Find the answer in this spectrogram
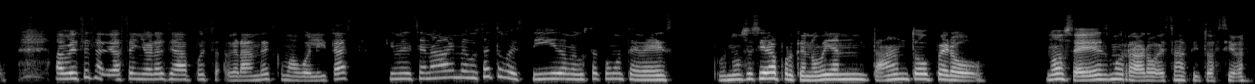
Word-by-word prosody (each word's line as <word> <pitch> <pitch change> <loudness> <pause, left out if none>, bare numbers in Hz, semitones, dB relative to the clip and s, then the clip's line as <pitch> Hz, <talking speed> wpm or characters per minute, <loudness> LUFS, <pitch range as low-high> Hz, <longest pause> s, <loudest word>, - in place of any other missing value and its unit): e - - -23 0.5
A 255 -1 +1
veces 275 +5 0
había 225 -4 -3
señoras 245 0 -3
ya, 225 -2 0
pues, 225 +2 -10
grandes, 190 +5 -4
como 210 -3 -8
abuelitas, 190 +9 -3 0.3
que 255 - -8
me 260 - -4
decían: 270 +2 -5
"Ay, 305 +3 -3
me 320 -1 -5
gusta 305 +5 -3
tu 345 0 -7
vestido, 255 0 -1
me 240 - -2
gusta 235 +2 -4
cómo 255 +1 -5
te 230 -3 -3
ves". 210 0 +1 0.4
Pues, 200 0 -5
no 225 +2 +1
sé 250 +2 -1
si 275 - +5
era 275 0 +9
porque 220 -4 0
no 195 +1 +2
veían 235 0 +4
tanto, 245 +3 +2
pero 190 -7 +2 0.6
no 240 +3 +4
sé, 195 +1 +4
es 230 0 +1
muy 245 0 +2
raro 185 -3 +1
esa 200 +3 -3
situación. 180 -2 -7
230 Hz, 190 wpm, -23 LUFS, 200-255 Hz, 0.6 s, era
